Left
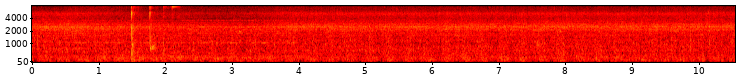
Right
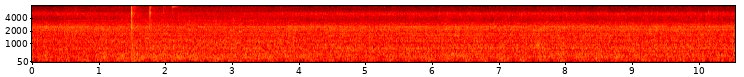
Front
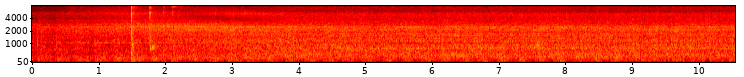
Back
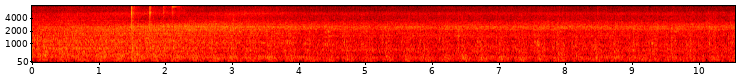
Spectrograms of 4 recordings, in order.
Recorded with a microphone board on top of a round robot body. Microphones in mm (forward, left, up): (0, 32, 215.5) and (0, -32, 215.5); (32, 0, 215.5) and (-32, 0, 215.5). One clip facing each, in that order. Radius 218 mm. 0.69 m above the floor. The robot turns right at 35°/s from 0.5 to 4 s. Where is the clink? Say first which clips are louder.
Left 3 dB, front 1 dB; 35° left, 0.8 m; by 2.2 s 65° left, 0.8 m.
